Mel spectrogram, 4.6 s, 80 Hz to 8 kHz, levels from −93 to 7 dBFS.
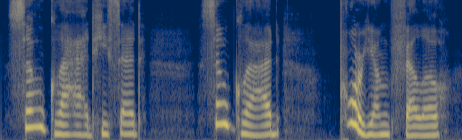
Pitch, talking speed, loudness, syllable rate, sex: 245 Hz, 115 wpm, -20 LUFS, 3.0 syllables/s, female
